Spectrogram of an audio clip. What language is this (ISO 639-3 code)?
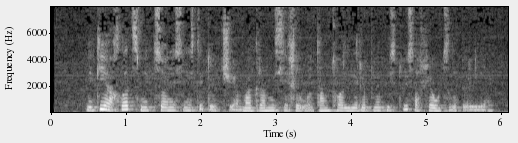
kat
